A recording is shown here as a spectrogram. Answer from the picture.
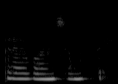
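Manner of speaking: soft whisper to herself; whispered consolation. Retold or imitated. Girl left off announcements, whispered self-comfort. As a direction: murmur it to cheer yourself. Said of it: "I was just like".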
